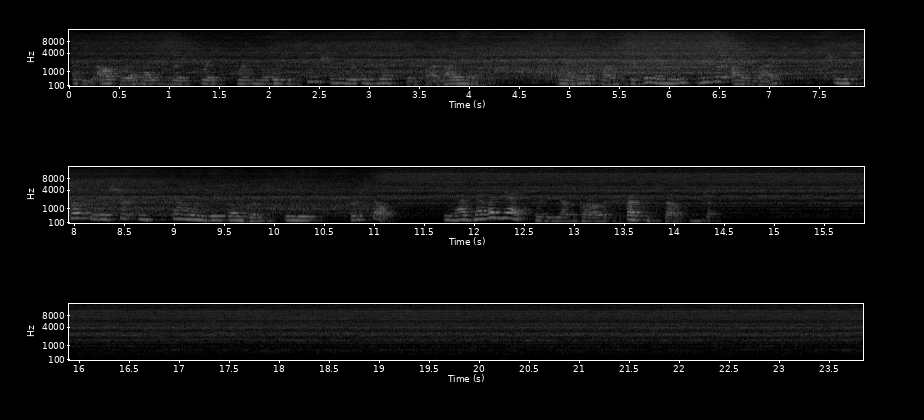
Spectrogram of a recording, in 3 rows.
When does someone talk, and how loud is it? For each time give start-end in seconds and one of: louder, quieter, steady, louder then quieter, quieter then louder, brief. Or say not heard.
0.0-14.4 steady.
